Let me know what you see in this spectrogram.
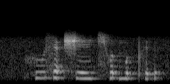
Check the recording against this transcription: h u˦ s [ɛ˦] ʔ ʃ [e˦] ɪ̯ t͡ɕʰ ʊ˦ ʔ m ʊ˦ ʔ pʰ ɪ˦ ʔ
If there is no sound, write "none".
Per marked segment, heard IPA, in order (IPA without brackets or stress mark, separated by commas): ɛ˦, e˦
